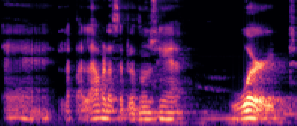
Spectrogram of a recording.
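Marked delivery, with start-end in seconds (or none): 2.3-2.9 "word" with an E-type vowel; teacher models "word" with an E sound. Shown as a demonstration. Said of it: "se pronuncian con la misma vocal".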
